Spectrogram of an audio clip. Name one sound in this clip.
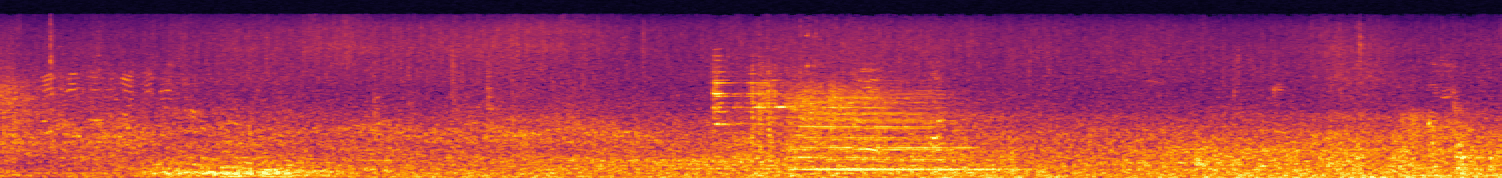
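A low city hum rumbles steadily in the background.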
